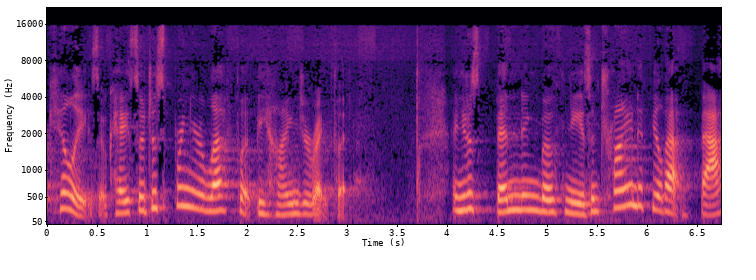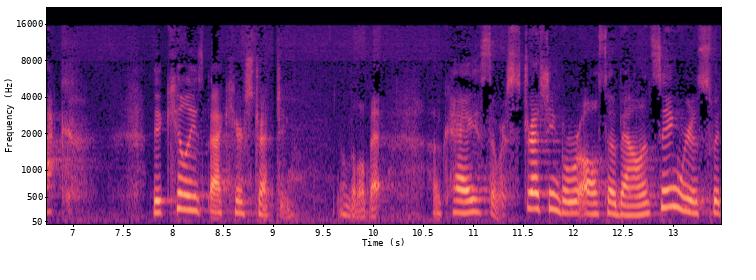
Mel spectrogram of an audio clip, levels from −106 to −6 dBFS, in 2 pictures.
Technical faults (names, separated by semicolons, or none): clock drift between sender and receiver; scattered short gaps; repeated timing corrections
